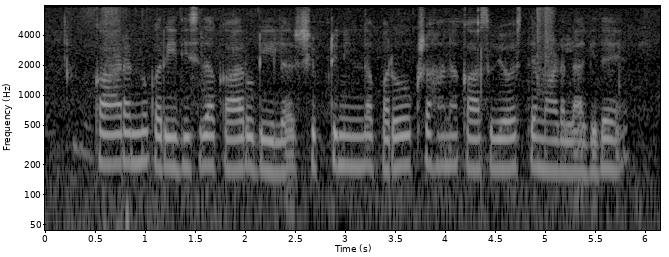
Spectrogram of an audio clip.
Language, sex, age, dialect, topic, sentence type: Kannada, female, 18-24, Coastal/Dakshin, banking, statement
